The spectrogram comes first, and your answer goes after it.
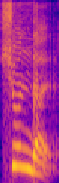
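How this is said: It is said with a Bengali regional accent. "Bengali उच्चारण"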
